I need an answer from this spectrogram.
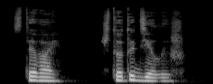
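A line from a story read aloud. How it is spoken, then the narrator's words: Muffled, tired question. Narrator (Russian): Глухо, устало спросил Чингар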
